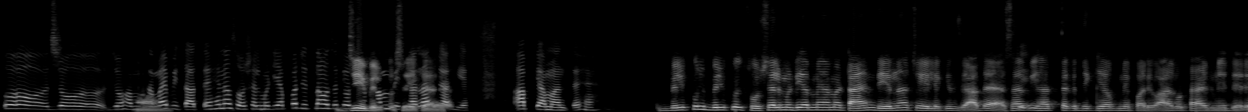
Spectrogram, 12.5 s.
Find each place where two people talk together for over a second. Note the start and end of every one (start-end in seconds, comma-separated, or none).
3.4-4.7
